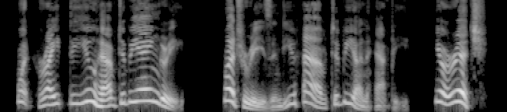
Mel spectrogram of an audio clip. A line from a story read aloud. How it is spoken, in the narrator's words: said the nephew cheerfully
